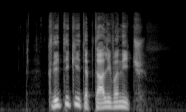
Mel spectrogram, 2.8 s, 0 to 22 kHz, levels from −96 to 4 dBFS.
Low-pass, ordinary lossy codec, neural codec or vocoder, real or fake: 14.4 kHz; none; none; real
